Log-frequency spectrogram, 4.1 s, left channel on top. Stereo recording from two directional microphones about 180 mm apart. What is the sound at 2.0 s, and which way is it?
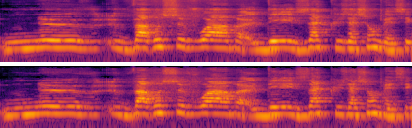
Mantra, 50° left (ahead or behind).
